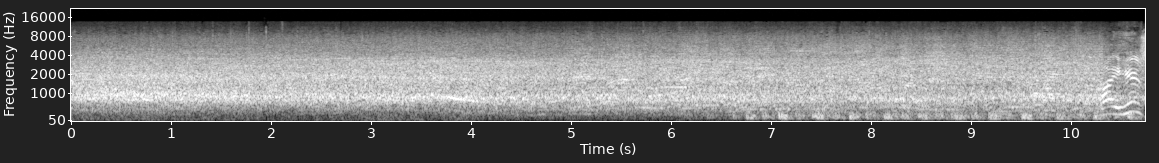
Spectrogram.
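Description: Large stadium crowd cheering steadily, a reaction to a long completed pass and run that ends in a tackle.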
